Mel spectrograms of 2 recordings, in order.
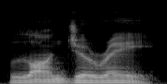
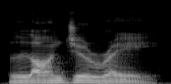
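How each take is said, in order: Both takes have the same delivery.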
